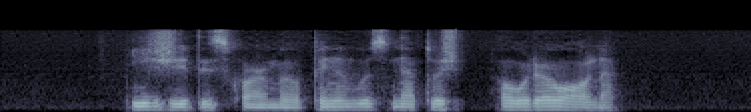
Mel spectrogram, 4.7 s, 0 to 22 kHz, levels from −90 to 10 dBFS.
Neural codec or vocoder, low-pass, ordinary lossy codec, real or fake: codec, 16 kHz, 1.1 kbps, Voila-Tokenizer; 7.2 kHz; AAC, 32 kbps; fake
